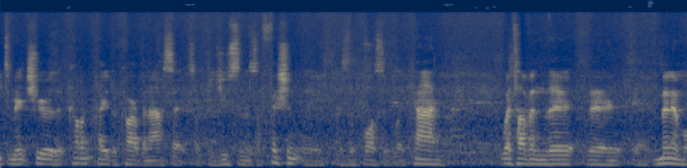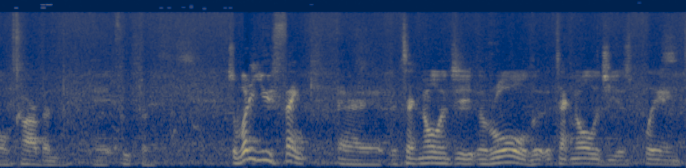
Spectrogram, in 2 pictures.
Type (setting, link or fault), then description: setting, busy venue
